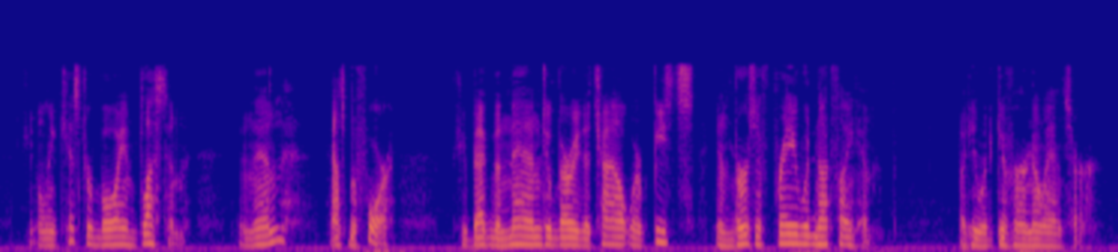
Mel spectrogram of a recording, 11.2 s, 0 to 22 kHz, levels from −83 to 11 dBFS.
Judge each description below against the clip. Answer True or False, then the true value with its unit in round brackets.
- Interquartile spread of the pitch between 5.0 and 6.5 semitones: False (3.2 semitones)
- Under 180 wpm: False (200 wpm)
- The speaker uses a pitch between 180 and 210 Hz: False (125 Hz)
